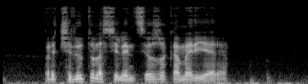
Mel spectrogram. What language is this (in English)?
Italian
